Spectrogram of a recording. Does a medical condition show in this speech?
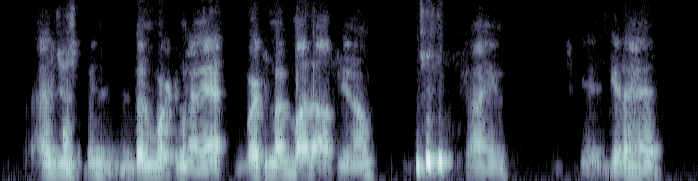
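Yes: cerebral palsy, quadriplegic.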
